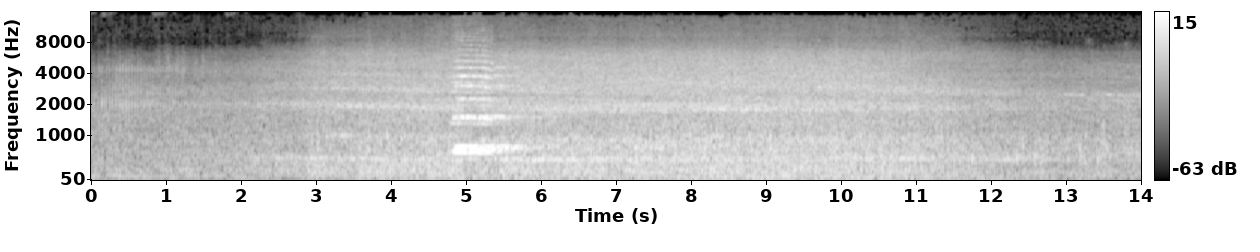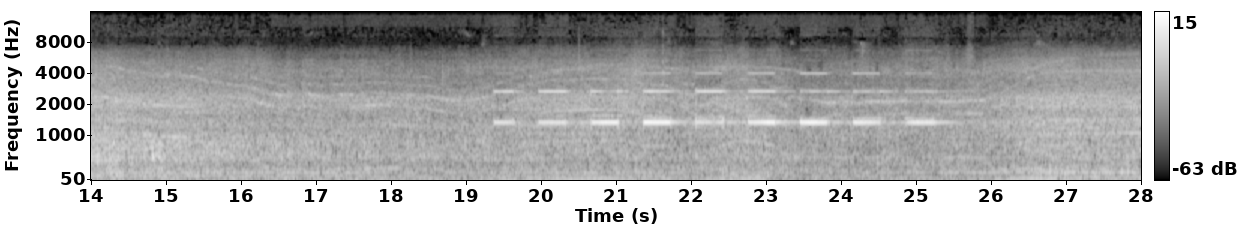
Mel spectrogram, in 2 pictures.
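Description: CRH1 electric multiple unit passing over a railway bridge, its rumble rising and then fading as it moves away, with one short, loud blast of its horn about five seconds in. Later comes a string of about ten short high-pitched tones.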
